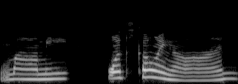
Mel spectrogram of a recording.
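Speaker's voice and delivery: put-on high, cutesy child-actor voice. Explaining how child actors always talk, imitating a child actor. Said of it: "like, child actors talk. They're always like".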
